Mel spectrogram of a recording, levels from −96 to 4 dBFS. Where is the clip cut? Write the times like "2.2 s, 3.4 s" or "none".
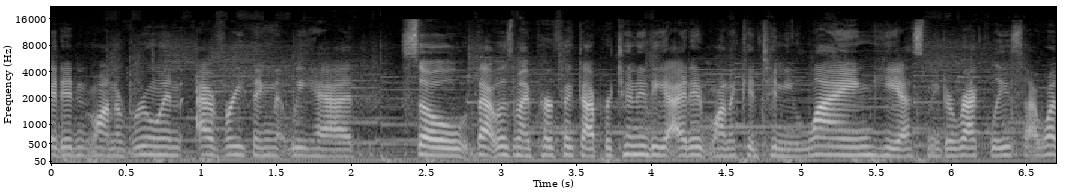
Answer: none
